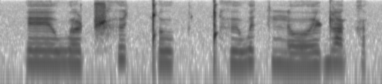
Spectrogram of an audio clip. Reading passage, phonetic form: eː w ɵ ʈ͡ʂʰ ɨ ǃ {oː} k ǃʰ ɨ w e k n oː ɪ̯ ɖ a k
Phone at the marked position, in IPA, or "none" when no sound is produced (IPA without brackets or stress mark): uː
